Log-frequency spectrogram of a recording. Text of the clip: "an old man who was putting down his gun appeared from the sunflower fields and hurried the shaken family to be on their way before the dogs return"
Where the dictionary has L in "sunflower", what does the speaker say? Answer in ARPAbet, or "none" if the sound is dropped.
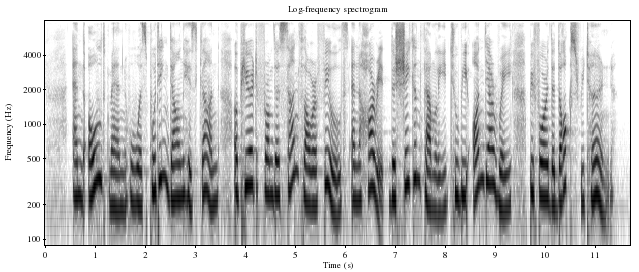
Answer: L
